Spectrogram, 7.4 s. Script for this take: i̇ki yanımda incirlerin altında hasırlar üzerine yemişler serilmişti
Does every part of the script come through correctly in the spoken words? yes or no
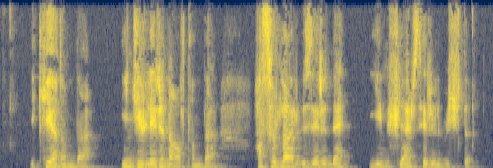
yes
